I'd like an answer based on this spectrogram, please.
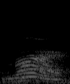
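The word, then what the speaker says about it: Ja'Marr: Jamar.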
